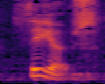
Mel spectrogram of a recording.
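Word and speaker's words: Theos (θεός): Now, I looked up God's and Strong's Concordance, and it's pronounced Theos.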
